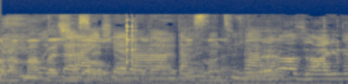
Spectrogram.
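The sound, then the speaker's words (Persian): Glasses clink a few times in quick, light taps as glasses of sharbat, cucumber sekanjabin, are served and set down, partly buried under steady conversation between people. “شربت من برای هر دوتون آوردم”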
